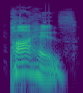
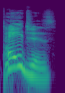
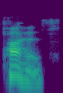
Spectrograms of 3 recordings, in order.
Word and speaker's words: Pages: Boy, Andy Pajes, not Pages. Pajes. it's spelled like Pajes. Pages, but it's pronounced Pajes.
